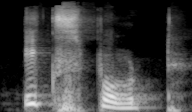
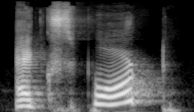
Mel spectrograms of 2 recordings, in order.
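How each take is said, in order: First: Export stressed on the second syllable, ik-SPORT; verb stress. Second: Export stressed on the first syllable, EX-port; noun stress. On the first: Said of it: "the stress falls on the second syllable". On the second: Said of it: "nouns or adjectives are stressed on". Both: Shown as a demonstration.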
